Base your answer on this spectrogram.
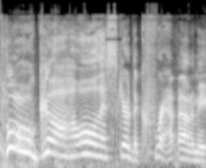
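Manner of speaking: sudden fright shriek, very high, shrill, very loud. Someone came out of nowhere and scared the speaker, a startled yell. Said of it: "I didn't mean to yell".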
